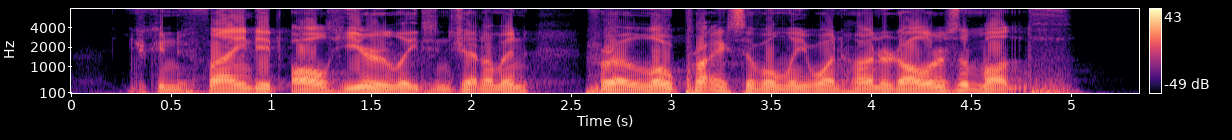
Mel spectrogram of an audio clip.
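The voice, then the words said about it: Radio announcer voice. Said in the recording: “my radio version of the ad. Hope you like my radio voice.”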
